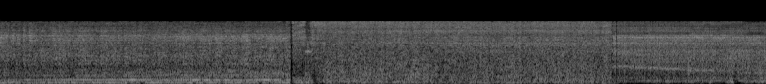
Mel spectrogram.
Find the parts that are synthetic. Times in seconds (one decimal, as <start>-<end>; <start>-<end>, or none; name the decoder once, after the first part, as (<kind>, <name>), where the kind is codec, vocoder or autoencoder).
none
